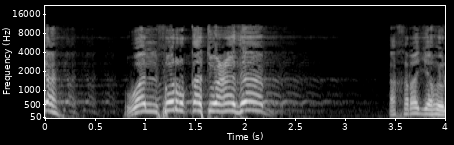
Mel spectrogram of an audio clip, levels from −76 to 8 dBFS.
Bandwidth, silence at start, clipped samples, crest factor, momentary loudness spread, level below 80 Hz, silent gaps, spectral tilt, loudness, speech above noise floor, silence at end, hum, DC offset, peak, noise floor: 11 kHz; 0 s; under 0.1%; 14 dB; 16 LU; -46 dBFS; none; -4 dB/octave; -13 LUFS; 49 dB; 0 s; none; under 0.1%; 0 dBFS; -62 dBFS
